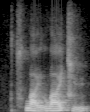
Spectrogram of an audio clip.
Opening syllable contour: low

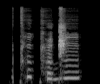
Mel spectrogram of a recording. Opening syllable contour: high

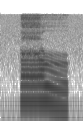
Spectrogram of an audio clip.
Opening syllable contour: falling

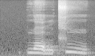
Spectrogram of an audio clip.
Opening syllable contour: low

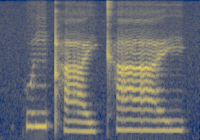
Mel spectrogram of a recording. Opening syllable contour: high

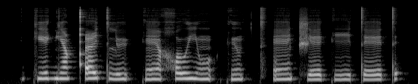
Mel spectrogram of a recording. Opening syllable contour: rising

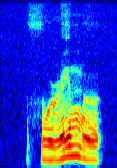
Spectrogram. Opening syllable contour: low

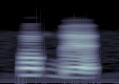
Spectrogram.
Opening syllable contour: high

